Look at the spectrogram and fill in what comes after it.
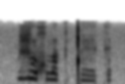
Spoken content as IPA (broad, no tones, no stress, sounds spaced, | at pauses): ʑ u χ β ʌ k ǃ ɛ̤ k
